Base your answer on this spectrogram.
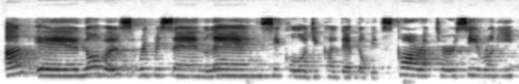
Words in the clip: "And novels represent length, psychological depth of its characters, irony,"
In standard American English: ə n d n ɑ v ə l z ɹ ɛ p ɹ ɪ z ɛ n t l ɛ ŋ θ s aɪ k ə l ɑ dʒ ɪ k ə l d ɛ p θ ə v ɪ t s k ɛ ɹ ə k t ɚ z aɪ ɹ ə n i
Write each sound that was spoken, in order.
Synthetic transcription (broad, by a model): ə n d n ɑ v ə l s ɹ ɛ p ɹ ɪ s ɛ n t l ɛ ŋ s aɪ k ə l ɑ dʒ ɪ k ə l d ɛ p t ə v ɪ t s k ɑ ɹ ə k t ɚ s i ɹ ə n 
